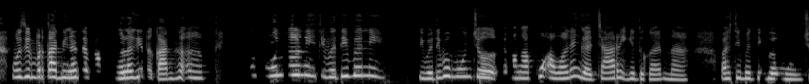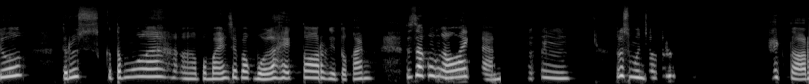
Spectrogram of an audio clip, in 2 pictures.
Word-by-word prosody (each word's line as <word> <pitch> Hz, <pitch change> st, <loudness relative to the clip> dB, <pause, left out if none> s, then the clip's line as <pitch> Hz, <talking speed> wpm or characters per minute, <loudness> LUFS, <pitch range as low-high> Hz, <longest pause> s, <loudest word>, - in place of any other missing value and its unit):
musim 340 Hz, 0 st, +3 dB
pertandingan 335 Hz, -1 st, +4 dB
sepak 315 Hz, -2 st, -3 dB
bola 285 Hz, +2 st, +4 dB
gitu 345 Hz, +1 st, -5 dB
kan? 245 Hz, 0 st, +3 dB
Heeh, 305 Hz, 0 st, -1 dB, 0.5 s
itu -, -, -14 dB
muncul 430 Hz, +3 st, +2 dB
nih 420 Hz, -, +2 dB
tiba-tiba 385 Hz, +4 st, +2 dB
nih, 385 Hz, -2 st, -1 dB, 0.4 s
tiba-tiba 285 Hz, +7 st, +2 dB
muncul 360 Hz, -3 st, 0 dB, 0.2 s
emang 290 Hz, 0 st, -4 dB
aku 325 Hz, +8 st, -7 dB
awalnya 280 Hz, +5 st, +2 dB
nggak 240 Hz, -6 st, +1 dB
cari 280 Hz, +3 st, +1 dB
gitu 255 Hz, -, -3 dB
kan 235 Hz, +1 st, -3 dB
nah, 220 Hz, -1 st, -4 dB, 0.4 s
pas 260 Hz, -, +1 dB
tiba-tiba 275 Hz, -2 st, 0 dB
muncul, 240 Hz, +11 st, +2 dB, 0.5 s
terus 350 Hz, +6 st, +3 dB, 0.2 s
ketemulah, 360 Hz, +4 st, +1 dB, 0.2 s
eee, 260 Hz, -1 st, -2 dB
pemain 260 Hz, +2 st, +1 dB
sepak 305 Hz, -3 st, +1 dB
bola 255 Hz, +3 st, +4 dB
Hector 295 Hz, +1 st, +2 dB
gitu 245 Hz, -2 st, -3 dB
kan 265 Hz, +2 st, +1 dB, 0.4 s
terus 340 Hz, -, -5 dB
aku 410 Hz, +1 st, 0 dB
nge-like 340 Hz, +3 st, +4 dB
kan, 230 Hz, -2 st, -4 dB, 0.5 s
mhm, 300 Hz, -3 st, -1 dB, 0.6 s
terus 400 Hz, 0 st, +2 dB
muncul 310 Hz, -2 st, 0 dB
tuh. 395 Hz, +1 st, -3 dB, 1.0 s
Hector 255 Hz, -7 st, +1 dB
310 Hz, 160 wpm, -24 LUFS, 275-350 Hz, 1.0 s, pertandingan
